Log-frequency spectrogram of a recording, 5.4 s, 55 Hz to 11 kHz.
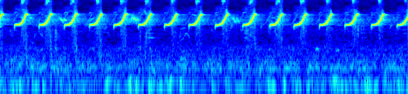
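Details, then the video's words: Loud, evenly paced upswept whistles from a chim sâu xanh, roughly three each second, each note climbing steeply and topped by a thin high click, repeated regularly over a faint background murmur. "ssuab no9ó txeeev quaj zô heec tiếng chim sâu xanh hót chuẩn"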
